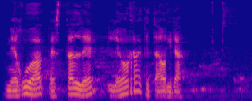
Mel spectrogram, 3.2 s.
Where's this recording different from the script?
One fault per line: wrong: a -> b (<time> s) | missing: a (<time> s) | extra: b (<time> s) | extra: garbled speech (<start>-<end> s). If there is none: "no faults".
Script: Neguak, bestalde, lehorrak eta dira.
no faults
